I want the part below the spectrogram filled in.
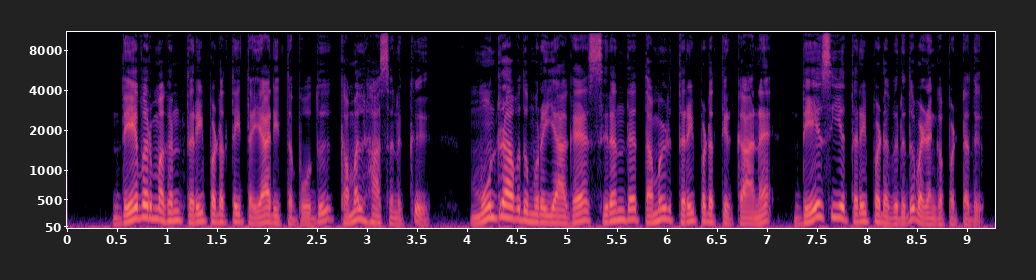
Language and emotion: Tamil, neutral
